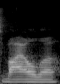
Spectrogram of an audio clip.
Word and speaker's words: Viola: I've been saying Viola. It's Viola.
